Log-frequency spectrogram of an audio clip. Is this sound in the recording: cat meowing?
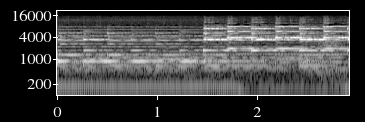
no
